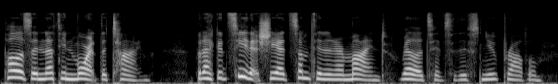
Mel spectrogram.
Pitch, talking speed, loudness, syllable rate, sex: 235 Hz, 245 wpm, -17 LUFS, 6.3 syllables/s, female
